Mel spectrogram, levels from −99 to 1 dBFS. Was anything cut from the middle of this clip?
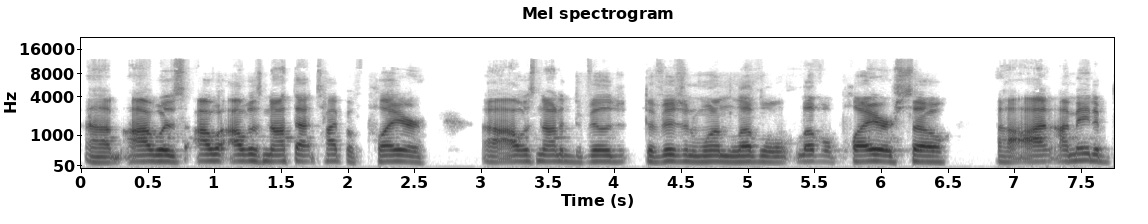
no; 0 cuts

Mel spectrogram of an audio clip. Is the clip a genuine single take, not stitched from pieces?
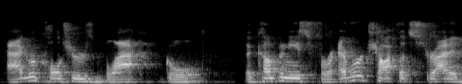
no; 1 cut; at 2.3 s

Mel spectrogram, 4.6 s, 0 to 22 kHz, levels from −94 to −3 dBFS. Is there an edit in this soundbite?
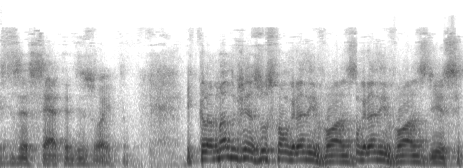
yes; 1 cut; at 3.6 s

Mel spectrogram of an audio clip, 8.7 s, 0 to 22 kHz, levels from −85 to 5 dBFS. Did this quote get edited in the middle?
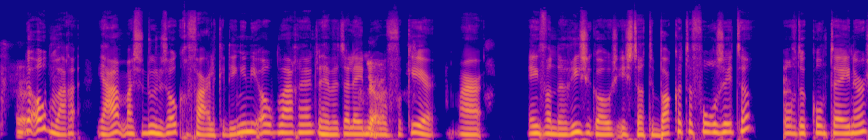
no; 0 cuts

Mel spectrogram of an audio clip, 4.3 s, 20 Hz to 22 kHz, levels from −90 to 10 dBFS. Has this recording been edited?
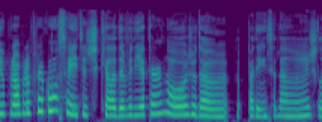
no; 0 cuts

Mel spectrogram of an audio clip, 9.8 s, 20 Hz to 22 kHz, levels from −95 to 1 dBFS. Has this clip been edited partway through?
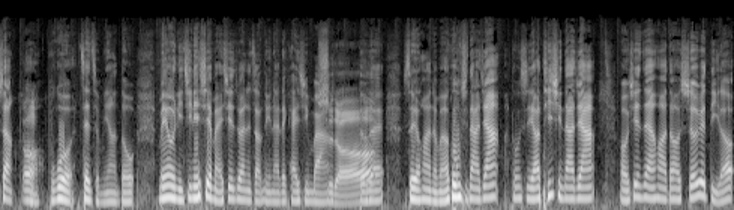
no; 0 cuts

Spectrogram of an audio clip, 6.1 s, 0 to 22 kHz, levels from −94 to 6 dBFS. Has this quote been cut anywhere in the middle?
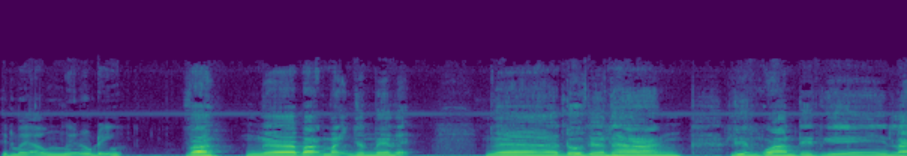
yes; 2 cuts; at 2.2 s, 3.9 s

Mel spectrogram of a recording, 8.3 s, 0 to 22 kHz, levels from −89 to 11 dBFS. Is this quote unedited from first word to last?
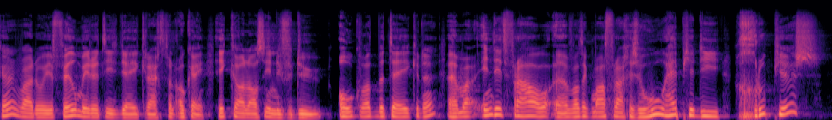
no; 4 cuts; at 2.1 s, 3.3 s, 4.4 s, 7.3 s

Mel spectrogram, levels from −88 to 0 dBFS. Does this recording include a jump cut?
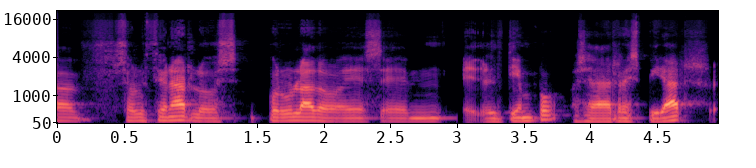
yes; 1 cut; at 3.0 s

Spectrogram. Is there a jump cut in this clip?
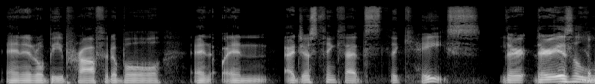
yes; 3 cuts; at 2.8 s, 3.2 s, 5.0 s

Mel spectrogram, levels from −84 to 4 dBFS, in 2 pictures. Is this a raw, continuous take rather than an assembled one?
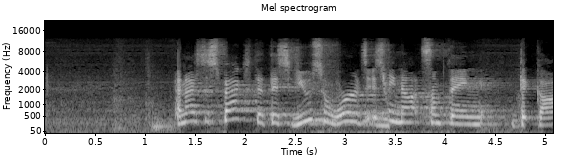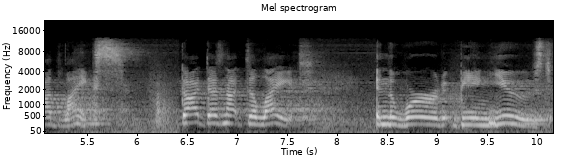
no; 2 cuts; at 3.4 s, 6.4 s

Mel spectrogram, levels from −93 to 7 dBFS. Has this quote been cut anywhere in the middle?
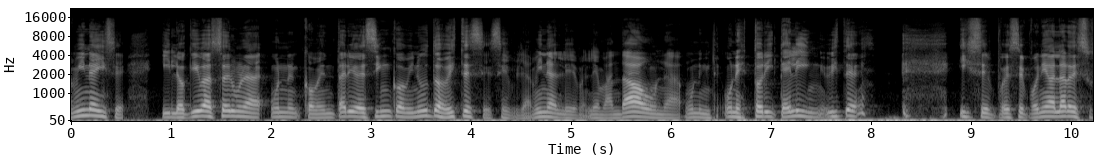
no; 0 cuts

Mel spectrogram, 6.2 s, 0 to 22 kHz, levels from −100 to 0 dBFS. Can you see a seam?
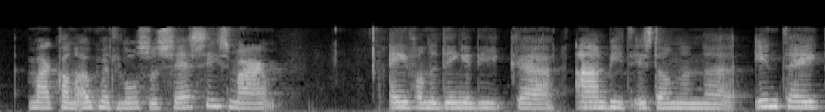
yes; 1 cut; at 4.2 s

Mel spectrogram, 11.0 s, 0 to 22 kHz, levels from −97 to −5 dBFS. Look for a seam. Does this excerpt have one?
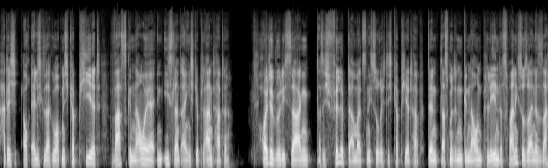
yes; 2 cuts; at 5.1 s, 8.5 s

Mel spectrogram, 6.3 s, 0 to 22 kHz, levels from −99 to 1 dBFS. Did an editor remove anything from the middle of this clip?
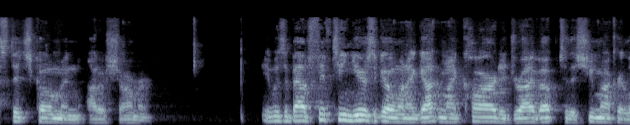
no; 0 cuts

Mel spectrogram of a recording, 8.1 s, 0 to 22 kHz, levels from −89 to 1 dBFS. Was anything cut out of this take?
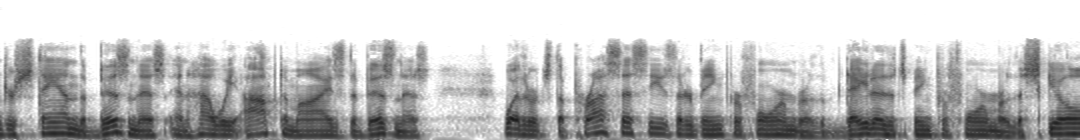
no; 0 cuts

